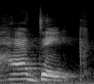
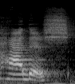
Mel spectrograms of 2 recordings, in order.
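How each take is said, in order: First: The 'ache' part starts with a k sound. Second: The 'ache' part starts with a ch sound. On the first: The speaker calls it right. "Não" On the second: The speaker calls it wrong. "uma vez eu li assim, ó"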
